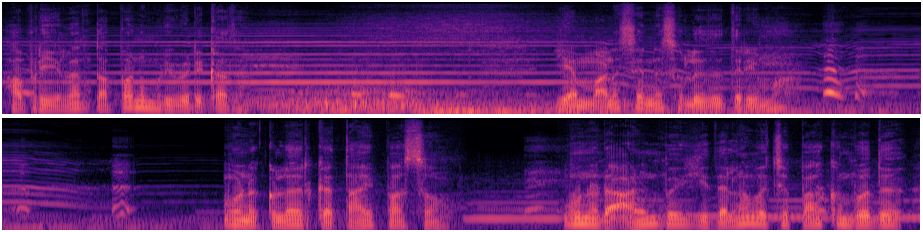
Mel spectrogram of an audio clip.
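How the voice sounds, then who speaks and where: An actor playing a gentle husband soothing and reassuring his wife in a TV serial drama. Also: fairly low pitch, brisk, long pauses, over loud music, natural voice. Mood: tender.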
